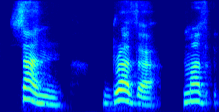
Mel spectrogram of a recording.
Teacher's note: Буква «о», но звук передает «а». Это считается короткий звук.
